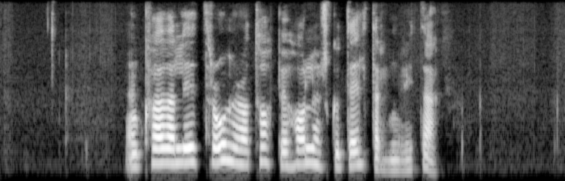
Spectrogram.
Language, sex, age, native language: Icelandic, female, 50-59, Icelandic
